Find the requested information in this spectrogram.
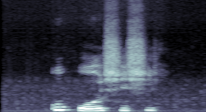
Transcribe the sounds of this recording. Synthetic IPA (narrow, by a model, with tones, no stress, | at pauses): ku˦ko˨o˦ʃi˧ʃi˦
